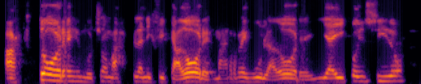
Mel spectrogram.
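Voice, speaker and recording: A man's voice: on the high side, breathy edge, no room sound. A man from Venezuela with a Venezuelan accent, speaking as a webinar panelist and often stopping to search for words. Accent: Venezuelan Spanish. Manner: halting, searches for words with many repeats. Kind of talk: panel discussion on a video call. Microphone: video call. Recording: muffled video call audio.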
